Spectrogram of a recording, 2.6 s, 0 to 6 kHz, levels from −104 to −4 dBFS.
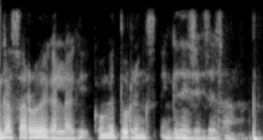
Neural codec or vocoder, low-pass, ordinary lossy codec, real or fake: none; 5.4 kHz; none; real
